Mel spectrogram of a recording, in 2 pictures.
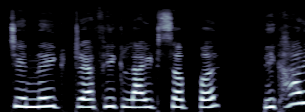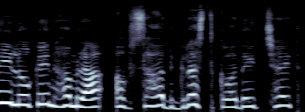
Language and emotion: Maithili, sad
